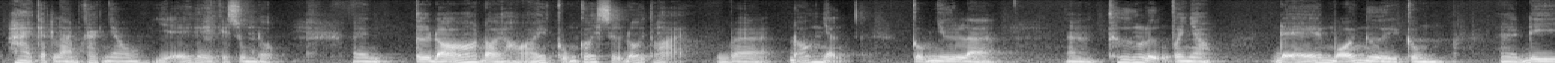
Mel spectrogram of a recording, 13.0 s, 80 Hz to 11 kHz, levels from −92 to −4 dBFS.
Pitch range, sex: 85-110 Hz, male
